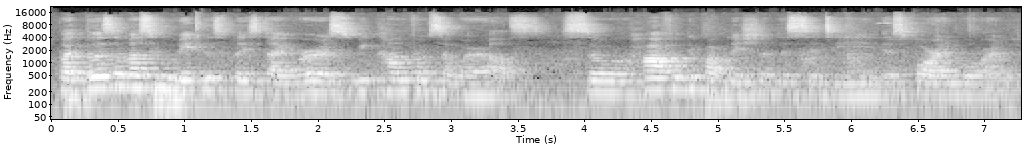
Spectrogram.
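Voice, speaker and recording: A woman from Trinidad giving an artist talk to an audience, speaking reflectively with hesitant pauses. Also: fairly low pitch. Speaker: visual artist giving a presentation. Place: echoey room, talk to an audience. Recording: echoey room, distant mic, faint noise.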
